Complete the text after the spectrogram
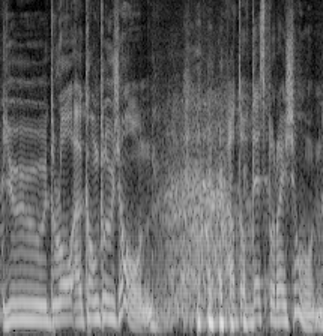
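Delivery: slow, laughing French-accented words. Shown as a demonstration. Comedian mocking Danish to a laughing crowd, slow French accent. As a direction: drawl the endings like French. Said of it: "in a French accent".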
